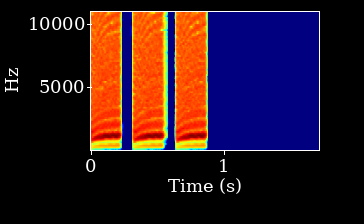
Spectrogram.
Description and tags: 2 alarm short c
3 short alarm blasts. Model 2
futuristic, gui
